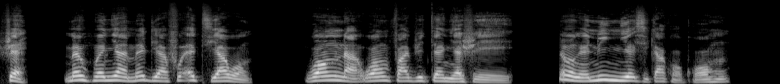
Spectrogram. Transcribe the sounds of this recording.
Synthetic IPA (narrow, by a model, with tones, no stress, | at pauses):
ɕᶣɛ˨ | mæ̃˦ɦu˦æ̃˦ɲ˦ã˦˨mɛ̃˦di˨a˨fʊ˦æ˦tʰi˨a˦wɔ̃˨n | wɔ̃˦nnã˨wʔɔ̃˦n˦fa˦d͡ʑᶣɪ˦tʰɛ˦ɲ˨ɛ̃˨ɕᶣɪ˨ | nã˦wɔ̃˨næ˨nĩ˦ɲĩ˨˦ẽ˦s̬i˨kʰa˦kʰɔ̰˨kʰɔː˨˦ɦʊ̃˦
